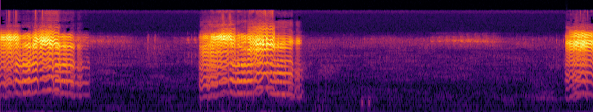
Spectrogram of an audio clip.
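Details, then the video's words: Three harsh, rasping bursts of squealing chatter from a bat, each about a second long, the middle one two seconds after the first; a faint thin high tone hangs in the quiet between them. "Bat sound ( suab puav quaj)"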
